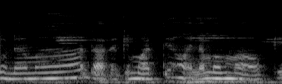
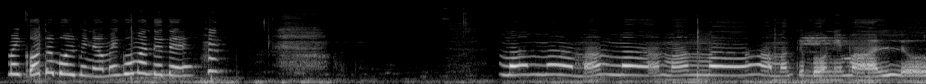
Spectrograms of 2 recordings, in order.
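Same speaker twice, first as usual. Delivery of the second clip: a higher, louder sobbing call for mummy; crying child; 4 semitones higher, 4 dB louder than usual. Acted. Little boy crying to his mother that his sister hit him, sobbing. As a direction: wail for mama like a hurt kid.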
